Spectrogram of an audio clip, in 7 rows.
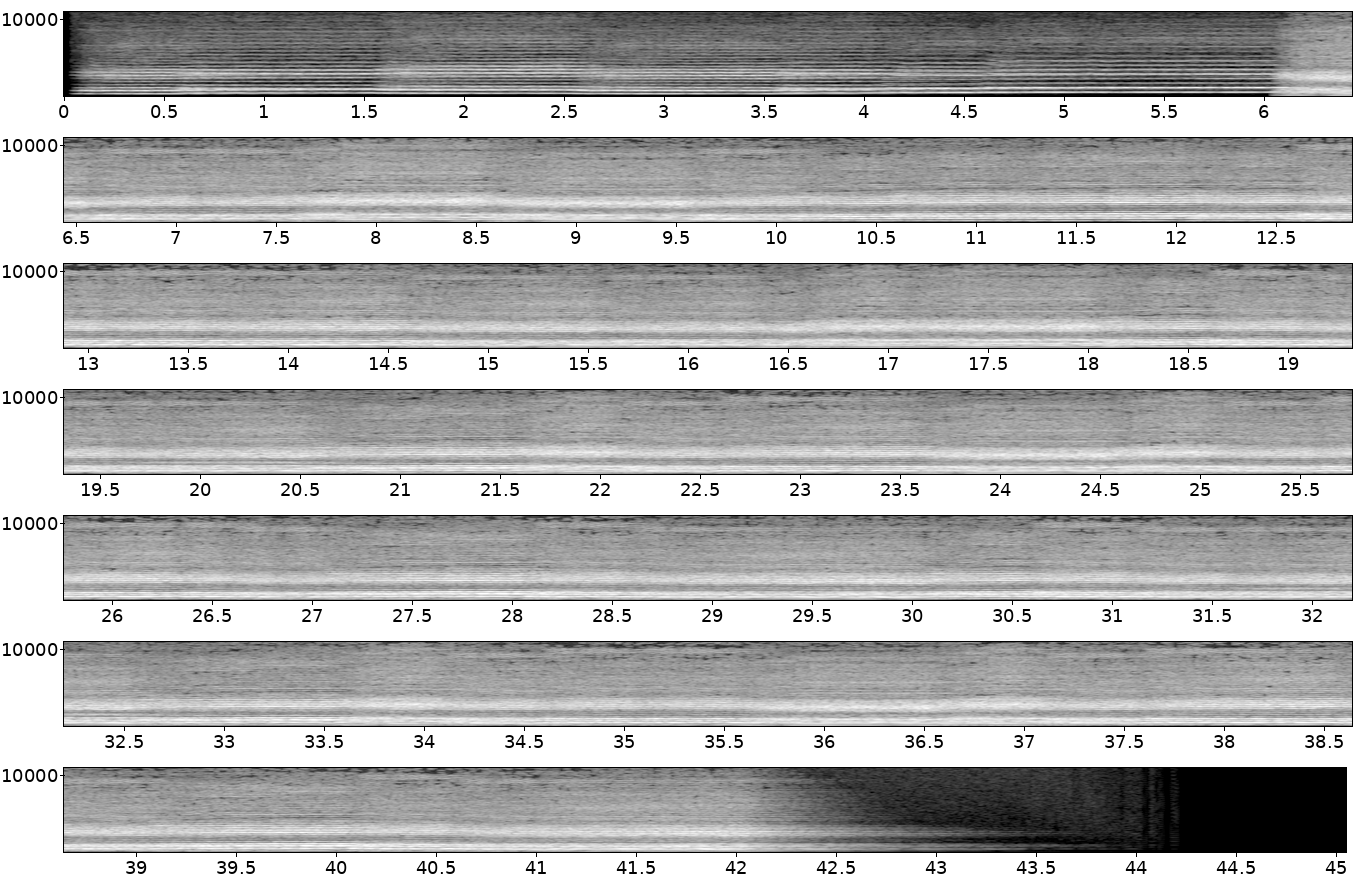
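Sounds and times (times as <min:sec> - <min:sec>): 
tenor singing: 0:00.1 - 0:42.5.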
